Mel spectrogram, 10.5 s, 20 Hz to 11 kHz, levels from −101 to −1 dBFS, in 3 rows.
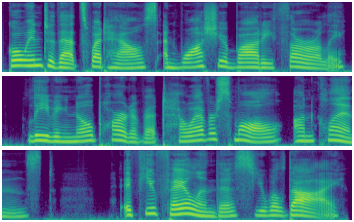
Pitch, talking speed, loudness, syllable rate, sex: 180 Hz, 150 wpm, -21 LUFS, 4.0 syllables/s, female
